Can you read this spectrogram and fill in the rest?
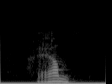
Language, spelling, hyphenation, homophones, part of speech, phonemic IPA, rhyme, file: Dutch, ram, ram, Ram / RAM, noun / verb, /rɑm/, -ɑm, Nl-ram.ogg
- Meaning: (noun) 1. ram (male sheep) 2. male rabbit 3. battering ram; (verb) inflection of rammen: 1. first-person singular present indicative 2. second-person singular present indicative 3. imperative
